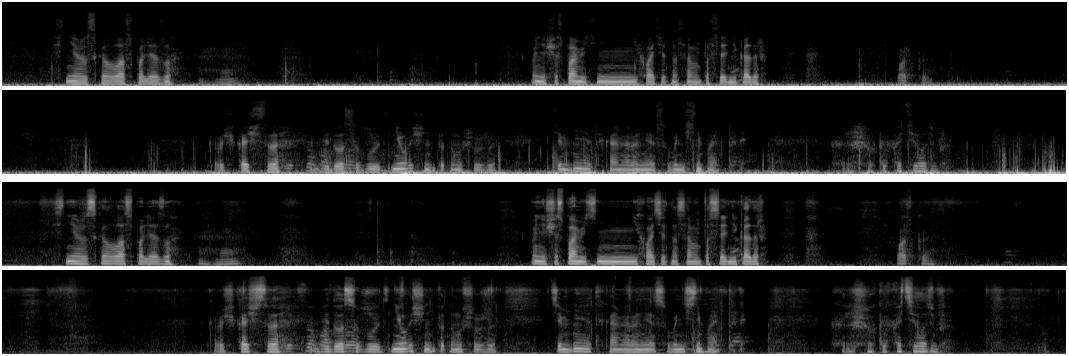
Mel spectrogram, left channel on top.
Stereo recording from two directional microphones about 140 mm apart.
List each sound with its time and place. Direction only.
0.7 s speech: 15° right (ahead or behind)
5.3 s speech: 25° right (ahead or behind)
12.7 s speech: 10° right (ahead or behind)
18.9 s speech: 15° right (ahead or behind)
